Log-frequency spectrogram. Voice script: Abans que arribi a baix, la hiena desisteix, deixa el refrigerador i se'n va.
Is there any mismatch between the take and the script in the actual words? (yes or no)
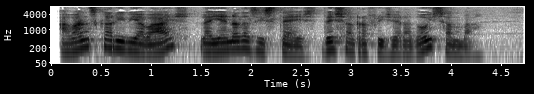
no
